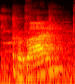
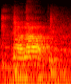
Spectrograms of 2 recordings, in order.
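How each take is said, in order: First: It is pronounced with English sounds. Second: It is pronounced with Spanish sounds. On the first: "I'm going to pronounce it in English first" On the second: "and then I'm going to pronounce it in Spanish"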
